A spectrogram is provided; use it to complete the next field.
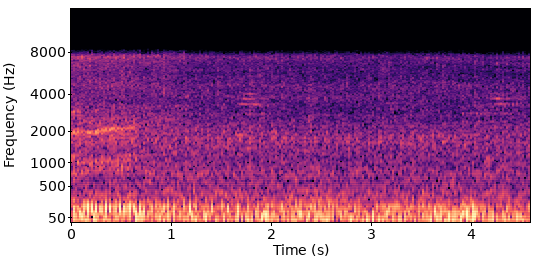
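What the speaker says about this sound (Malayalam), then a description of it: "ഈ സൈഡിൽ കൂടെ ബൈക്കൊക്കെ പോകുന്നുണ്ട് കേട്ടോ" Motorbike engines hum and drone as the bikes pass along a roadside beside a shopping mall car park, a steady, fairly loud mid-range rumble with no talking.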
